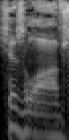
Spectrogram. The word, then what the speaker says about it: Kislyov: Television presenter Dmitry, pronounce his name right, Kislyov, said on his weekly current affairs show, that guy was putting power over that channel by Vladimir Putin.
